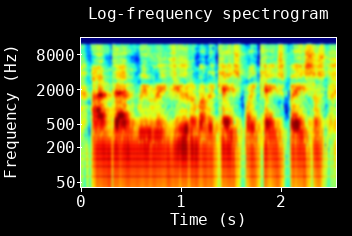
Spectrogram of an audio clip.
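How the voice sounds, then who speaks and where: Here is a man with an Irish accent and a high pitch. His pace is fairly quick. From Ireland, County Wicklow. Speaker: whale and dolphin conservationist. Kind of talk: webinar Q&A. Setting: online webinar.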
